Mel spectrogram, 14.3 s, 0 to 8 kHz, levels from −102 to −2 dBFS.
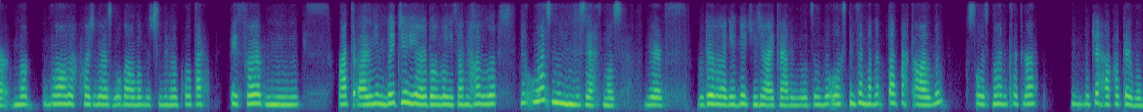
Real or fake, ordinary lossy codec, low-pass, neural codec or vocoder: fake; Opus, 16 kbps; 7.2 kHz; codec, 16 kHz, 0.5 kbps, FreqCodec, smaller model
